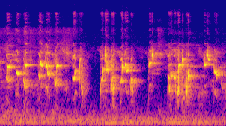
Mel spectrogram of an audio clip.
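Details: Sooty-headed bulbul song, a clear recording used to coax caged birds into singing. Three chattering clusters of liquid, warbled notes, each about a second long, are separated by short pauses.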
